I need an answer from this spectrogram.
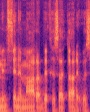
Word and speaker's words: Infinimata: I'm not entirely sure how to pronounce that either. Yeah, Infinimata. Infinimata, exactly right.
